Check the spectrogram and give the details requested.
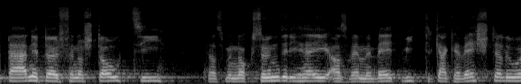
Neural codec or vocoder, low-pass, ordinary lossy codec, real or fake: vocoder, 48 kHz, 128 mel bands, Vocos; 14.4 kHz; Opus, 24 kbps; fake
